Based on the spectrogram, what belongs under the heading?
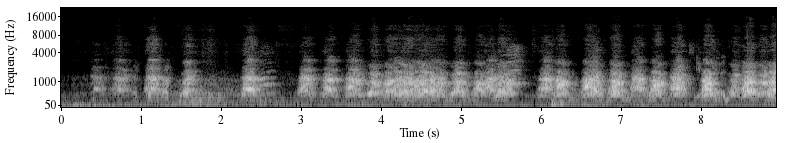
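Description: Dogs bark loudly and continuously, a rapid overlapping string of sharp barks that swells into a dense burst midway before settling back into steady repeated barking.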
